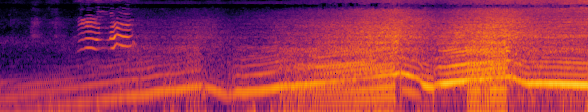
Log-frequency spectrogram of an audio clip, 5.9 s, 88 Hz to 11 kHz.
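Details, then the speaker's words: Kawasaki ZX-10 roll-race sportbike on its first test ride: engine climbs hard with a rough, uneven edge and brief stumbles, spitting hard under acceleration; owner suspects spark plugs or tune-up and says it acts fuel related, unconfirmed. "Yeah, definitely. Hear the spitting. Yes, baby. >> Only thing I don't like is how hard it's spitting."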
